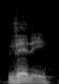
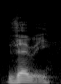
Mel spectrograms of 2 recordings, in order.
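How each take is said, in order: First: The r is a quick tongue tap. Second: The r is made with lip and teeth. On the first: "the tapping" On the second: "a labiodental approximant"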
